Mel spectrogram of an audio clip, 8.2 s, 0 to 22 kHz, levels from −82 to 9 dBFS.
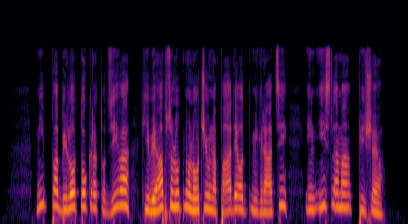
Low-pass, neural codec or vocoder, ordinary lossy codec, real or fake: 9.9 kHz; vocoder, 44.1 kHz, 128 mel bands every 256 samples, BigVGAN v2; none; fake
